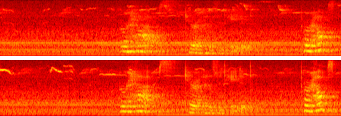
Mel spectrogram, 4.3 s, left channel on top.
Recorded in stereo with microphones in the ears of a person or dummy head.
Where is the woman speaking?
35° right (ahead or behind), 3 m; by 4.2 s 40° right (ahead or behind), 1.7 m.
